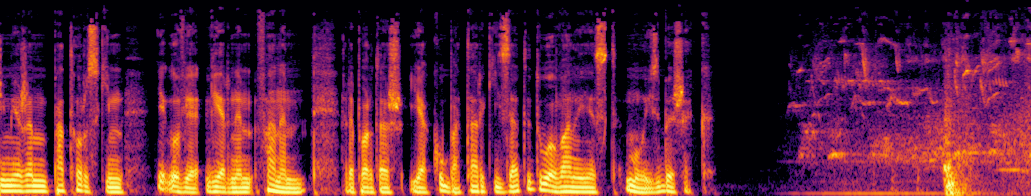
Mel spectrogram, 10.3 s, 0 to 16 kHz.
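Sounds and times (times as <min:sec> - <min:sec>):
speech: 0:00.0 - 0:07.2, 0:09.4 - 0:09.7
many birds chirping and tweeting outdoors: 0:07.8 - 0:10.3
dull thump: 0:09.4 - 0:09.8.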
